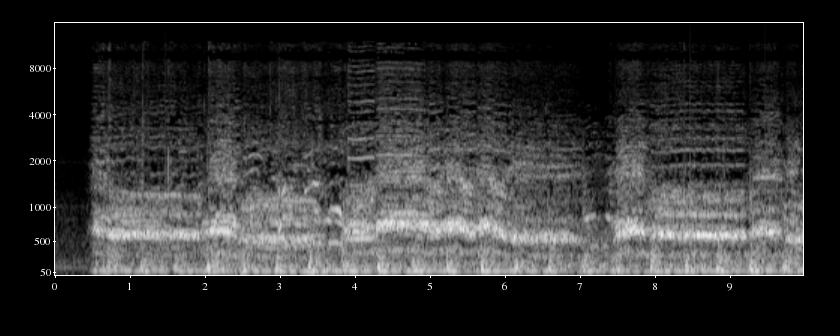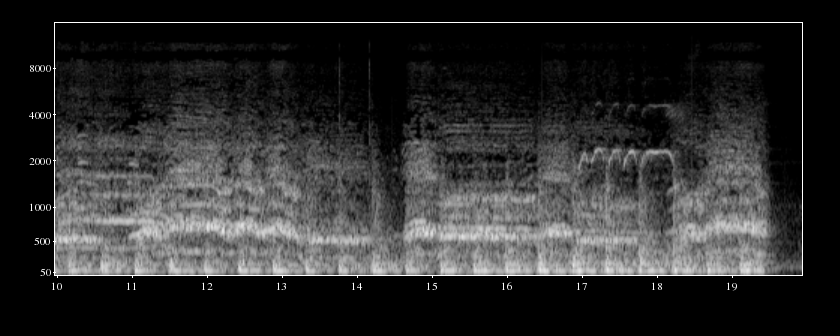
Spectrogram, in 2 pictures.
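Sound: crowd cheering and applauding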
